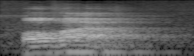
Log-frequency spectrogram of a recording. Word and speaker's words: o'er: অভাৰ, O'ER, ইয়াত ভিটো সাইলেন্ট হৈ আছে, ইয়াত আমি ভি ধৰি ল'ব লাগিব পঢ়োতে।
